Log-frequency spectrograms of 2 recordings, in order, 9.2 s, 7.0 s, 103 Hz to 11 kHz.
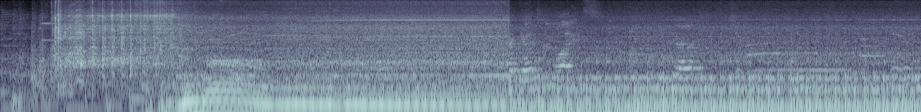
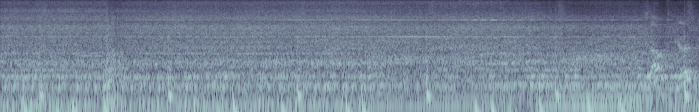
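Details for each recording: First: Chrysler Crossfire just after an upgraded 74mm throttle body install, with the MAF sensor accidentally left unplugged: cranks, catches and settles into a lumpy, shaky, stumbling idle. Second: Chrysler Crossfire first start after installing an upgraded 74mm throttle body (Mercedes A1131410125 / Bosch) and plugging the MAF sensor back in. The engine catches and settles into a steady, even idle with no stumble or misses. It is running normally.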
